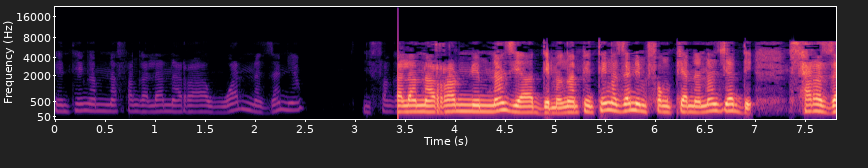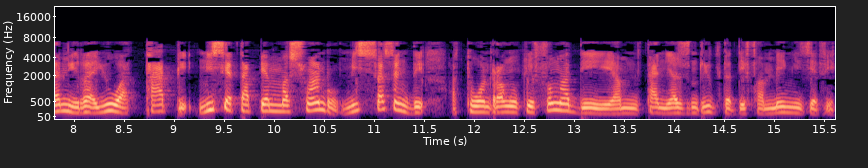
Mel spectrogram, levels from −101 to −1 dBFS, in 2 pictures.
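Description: Audio dropout to a faint residue, from the very start to 3.43 s: the clip opens already inside the gap, so nothing of the speech arrives at its proper level until 3.43 s, when it snaps back abruptly rather than fading in. Throughout the gap only a faint trace of signal remains, roughly 40 dB below normal. The likely cause is a break in the source feed while the path downstream stayed live and kept passing that weak leakage.

AAC compression runs through the whole clip, and the speech has plainly audible codec damage. Nothing is present above 7 kHz, so the sound is dull and muffled, with smeared consonants and a warbling, fizzy texture on sibilants and sustained vowels. This points to AAC-LC at a low bitrate, around 24 kbps, where the encoder likely lowered its cut-off and starved the upper bands of bits, leaving spectral holes.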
